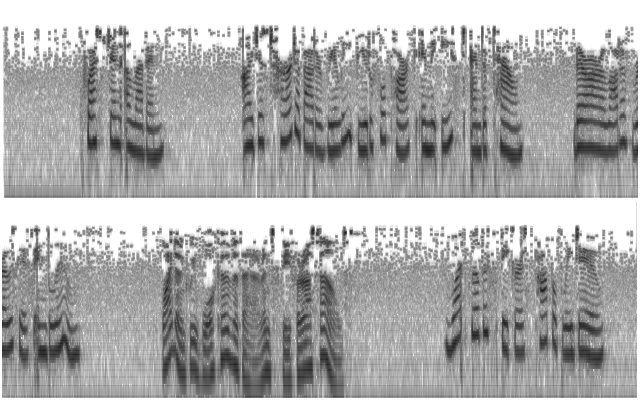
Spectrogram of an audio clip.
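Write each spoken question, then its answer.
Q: What will the speakers probably do?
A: Walk to the park to see the roses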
